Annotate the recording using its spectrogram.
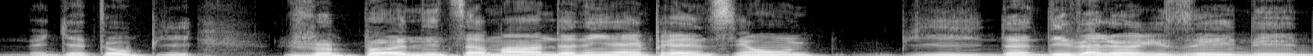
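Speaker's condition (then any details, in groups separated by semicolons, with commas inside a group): Cerebral palsy; acquired, wheelchair user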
